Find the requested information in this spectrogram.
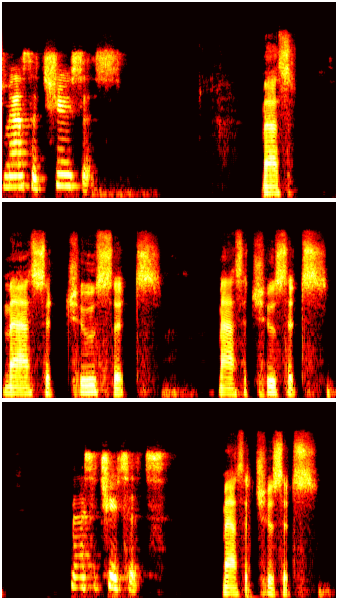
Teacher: Your tongue never leaves the back of your alveolar ridge.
